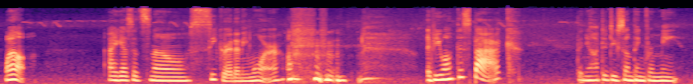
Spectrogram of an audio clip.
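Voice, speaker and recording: A woman's voice: mid-range voice, a little slow, long pauses, darkish tone, natural voice. A woman playing a possessive, teasing dragon queen in an intimate roleplay audio, commanding yet doting toward her husband. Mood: playfully prying. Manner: playful, commanding, mock-sweet.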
